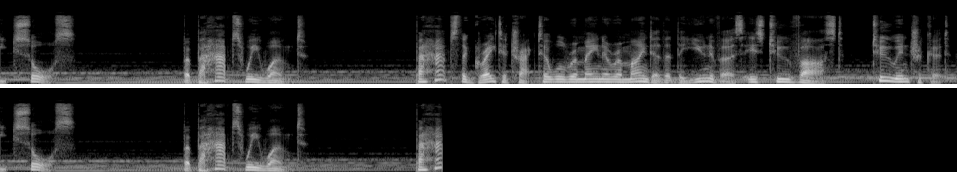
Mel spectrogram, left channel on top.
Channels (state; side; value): drops out; right; at 4.5 s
